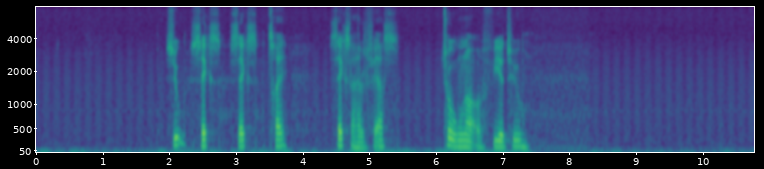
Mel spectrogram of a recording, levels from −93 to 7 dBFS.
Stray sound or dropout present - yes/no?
no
